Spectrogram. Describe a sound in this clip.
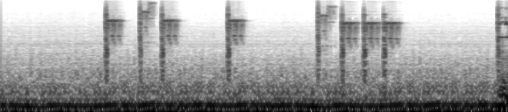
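Short electronic menu blips sound one after another.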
